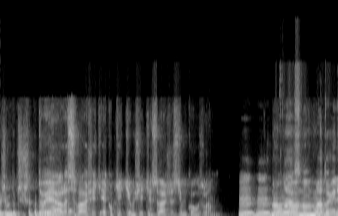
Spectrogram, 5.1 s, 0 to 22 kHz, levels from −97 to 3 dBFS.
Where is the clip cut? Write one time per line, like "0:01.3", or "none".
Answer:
0:01.7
